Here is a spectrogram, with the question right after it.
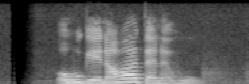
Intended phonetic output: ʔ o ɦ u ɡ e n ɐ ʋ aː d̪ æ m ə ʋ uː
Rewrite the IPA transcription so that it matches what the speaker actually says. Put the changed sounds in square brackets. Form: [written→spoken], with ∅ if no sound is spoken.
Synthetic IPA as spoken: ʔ o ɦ u ɡ e n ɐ ʋ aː [d̪→t̪] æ [m→n] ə ʋ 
